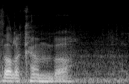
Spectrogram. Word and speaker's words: Vilcabamba: are pretty much done with the city of valac camber yay I managed to pronounce it properly this time valber okay so that's going to be it for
